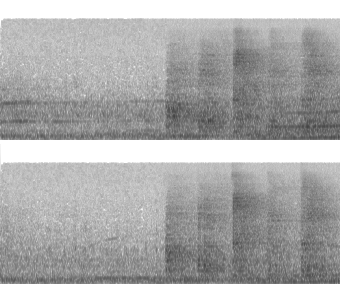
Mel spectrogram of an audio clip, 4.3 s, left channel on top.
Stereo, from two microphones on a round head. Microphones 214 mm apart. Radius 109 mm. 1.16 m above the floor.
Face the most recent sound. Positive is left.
turn(degrees=-55)  # may be behind; listen again after turning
